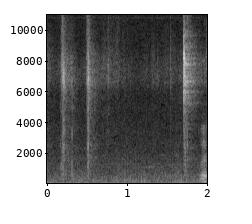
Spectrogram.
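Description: A deck of tarot cards handled and shuffled in the hands, giving three sharp clicks of the cards, two close together about a second apart from the third.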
